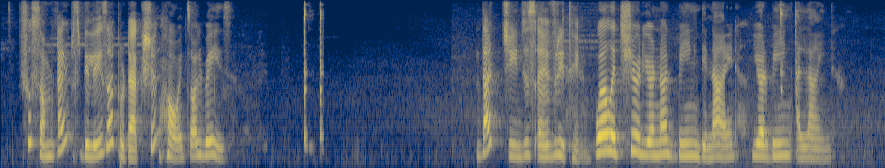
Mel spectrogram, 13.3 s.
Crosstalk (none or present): none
